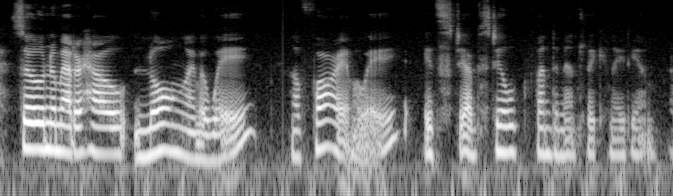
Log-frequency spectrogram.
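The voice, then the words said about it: Canadian accent. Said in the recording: “I have a Canadian accent”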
